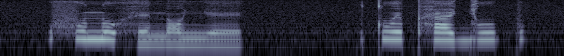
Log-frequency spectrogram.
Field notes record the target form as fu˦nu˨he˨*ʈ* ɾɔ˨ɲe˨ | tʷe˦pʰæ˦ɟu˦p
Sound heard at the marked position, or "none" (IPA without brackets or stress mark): n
